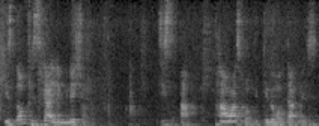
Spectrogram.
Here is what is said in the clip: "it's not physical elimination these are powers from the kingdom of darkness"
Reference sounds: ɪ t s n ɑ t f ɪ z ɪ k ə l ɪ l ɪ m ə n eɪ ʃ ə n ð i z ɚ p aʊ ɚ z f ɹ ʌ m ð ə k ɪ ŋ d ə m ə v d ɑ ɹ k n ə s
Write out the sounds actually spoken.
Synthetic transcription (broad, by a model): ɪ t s n ɑ t f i s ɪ k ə l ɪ l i m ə n eɪ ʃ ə n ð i s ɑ p aʊ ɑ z f ɹ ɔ m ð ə k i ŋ d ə m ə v d ɑ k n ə s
